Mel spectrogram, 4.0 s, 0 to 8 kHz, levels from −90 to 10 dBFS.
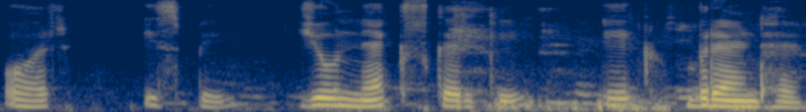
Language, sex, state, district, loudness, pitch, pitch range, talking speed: Hindi, female, Himachal Pradesh, Shimla, -19 LUFS, 165 Hz, 150-185 Hz, 120 wpm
